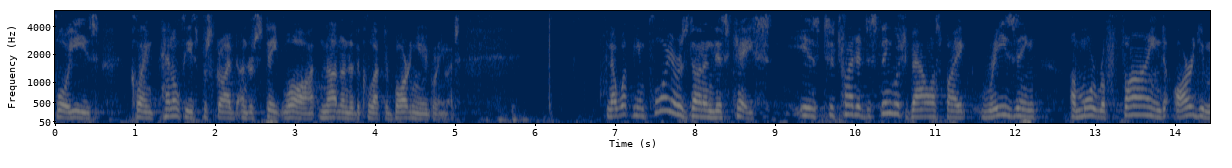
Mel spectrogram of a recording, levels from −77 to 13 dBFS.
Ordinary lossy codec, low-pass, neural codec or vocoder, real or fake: Opus, 16 kbps; 5.4 kHz; none; real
